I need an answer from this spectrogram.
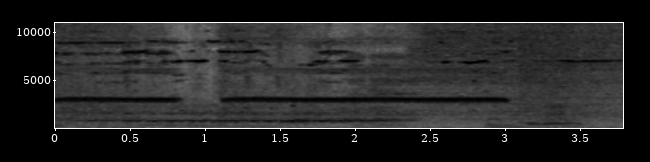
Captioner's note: tires screeching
